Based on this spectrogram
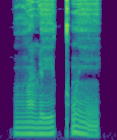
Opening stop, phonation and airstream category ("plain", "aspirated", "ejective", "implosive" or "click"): ejective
